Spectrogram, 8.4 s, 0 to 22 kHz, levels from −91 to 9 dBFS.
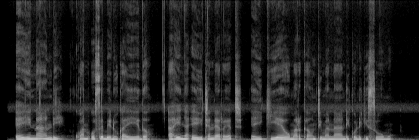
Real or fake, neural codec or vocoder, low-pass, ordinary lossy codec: real; none; none; none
